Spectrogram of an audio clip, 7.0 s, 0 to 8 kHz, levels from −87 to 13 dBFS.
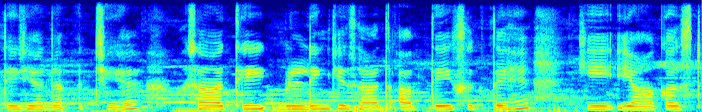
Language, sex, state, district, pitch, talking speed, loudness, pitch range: Hindi, female, Rajasthan, Bikaner, 240 Hz, 155 wpm, -17 LUFS, 235-250 Hz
